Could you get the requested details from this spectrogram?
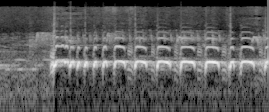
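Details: Local zebra dove with a rare, unusually rhythmed song, used as a lure to provoke rivals into answering: a sudden run of about twelve quick, throaty, pulsing coo notes, each evenly spaced and slightly rising, after a brief quiet start.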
